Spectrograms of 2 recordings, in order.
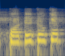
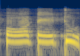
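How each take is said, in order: First: Said in the usual way. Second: Slow "পটেটো" in three separate parts, প-টে-টো; split into syllables. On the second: Shown as a demonstration. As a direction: pull "পটেটো" apart syllable by syllable. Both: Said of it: "তিনটা পার্টে বলি".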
